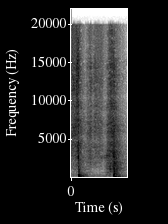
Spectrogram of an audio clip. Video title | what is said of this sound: Project Sourdough | With bread, you normally tap the bottom. Sounds nice and hollow.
